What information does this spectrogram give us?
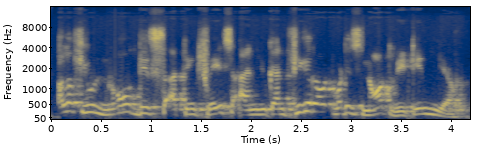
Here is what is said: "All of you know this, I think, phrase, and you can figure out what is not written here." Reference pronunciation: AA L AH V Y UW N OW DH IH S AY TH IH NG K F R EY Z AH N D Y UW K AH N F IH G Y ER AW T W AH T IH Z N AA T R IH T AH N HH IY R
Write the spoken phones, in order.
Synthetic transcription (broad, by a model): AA L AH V Y UW N OW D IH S AY T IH NG K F R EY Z AH N D Y UW K AH N F IH G Y ER AW T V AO T IH Z N AA T R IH T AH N HH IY R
